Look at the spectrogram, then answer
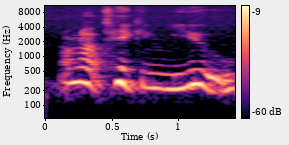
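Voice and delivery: snarling voice. Narrator reads an uncle turning to see someone watching him, snarling. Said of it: "he snarled".

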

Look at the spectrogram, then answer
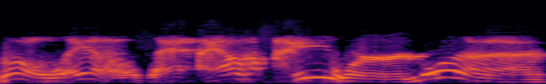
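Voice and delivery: slow, halting, stumbling delivery full of fillers. Imitating how Ben Shapiro sounds on a podcast: Ben Shapiro impression. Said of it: "he actually talks like that".

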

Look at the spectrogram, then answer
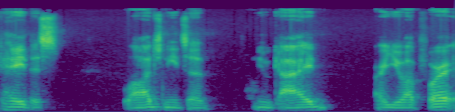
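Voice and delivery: ordinary delivery

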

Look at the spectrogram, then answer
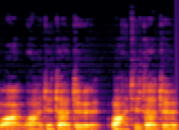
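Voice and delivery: very soft, quiet, hushed voice. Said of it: "It's a very soft voice".

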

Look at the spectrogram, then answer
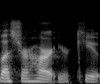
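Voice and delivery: ordinary delivery

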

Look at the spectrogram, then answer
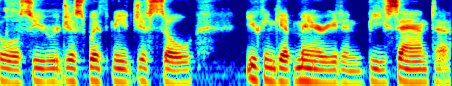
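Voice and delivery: ordinary talk, nothing marked

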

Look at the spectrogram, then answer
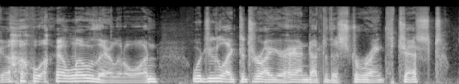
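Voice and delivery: big, hulking, burly strongman voice. Narrator voices a big, burly man holding a huge hammer; burly strongman character voice. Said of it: "And he just kind of goes".

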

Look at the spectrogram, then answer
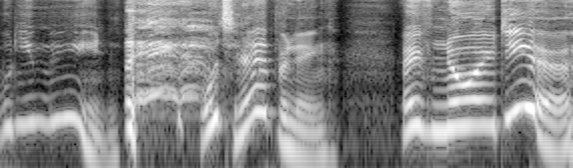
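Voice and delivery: very high, loud voice sounding totally baffled. Imitating Haggerty, who sounds constantly perplexed: perplexed Haggerty voice. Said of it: "constantly just perplexed".

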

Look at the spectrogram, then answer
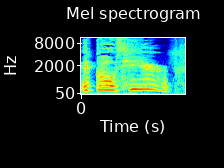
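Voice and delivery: very high, shrill, full-out screaming. Retelling a contestant at the block puzzle challenge: imitating Kellen yelling. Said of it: "She was just yelling, like".

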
